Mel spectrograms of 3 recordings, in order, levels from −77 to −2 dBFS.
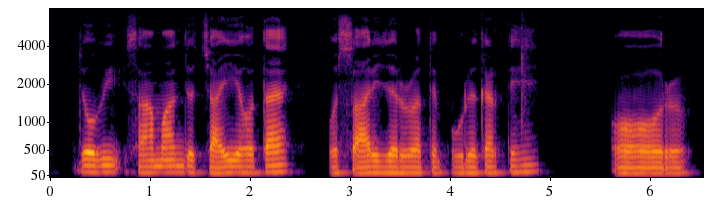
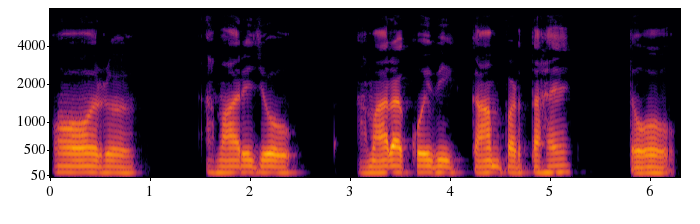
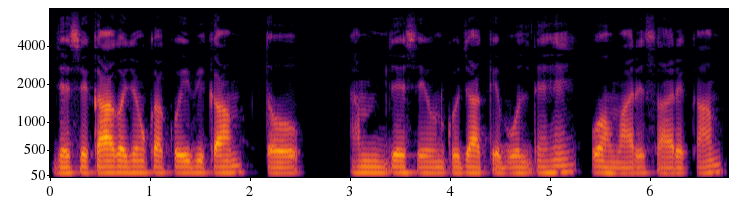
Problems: none marked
